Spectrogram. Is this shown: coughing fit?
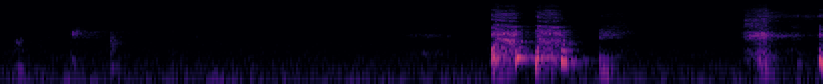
yes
